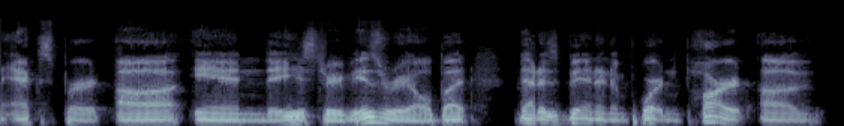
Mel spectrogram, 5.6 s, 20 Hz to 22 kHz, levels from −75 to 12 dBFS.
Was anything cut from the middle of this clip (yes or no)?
no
